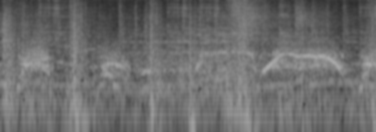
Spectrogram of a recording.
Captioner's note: screams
